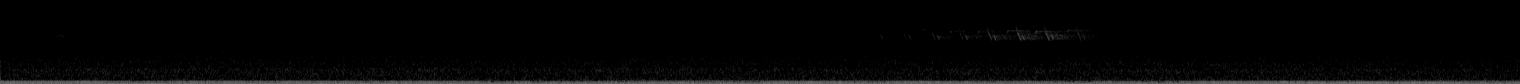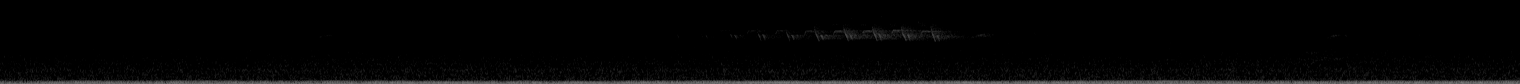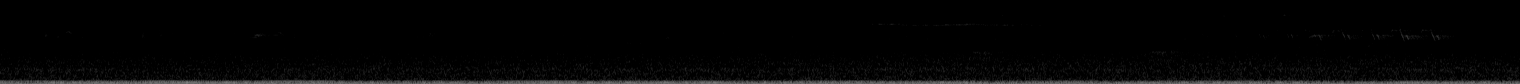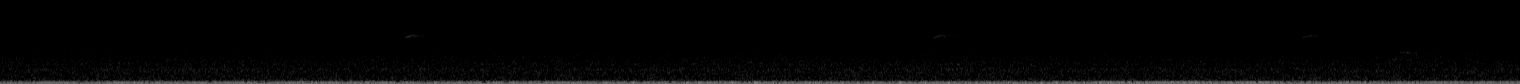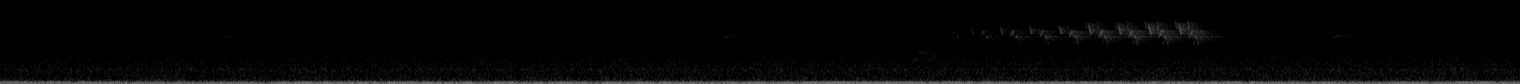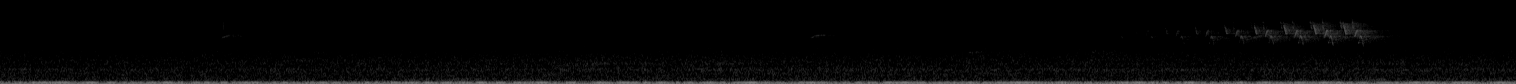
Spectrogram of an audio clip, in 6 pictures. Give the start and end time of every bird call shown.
8.5s-11.2s: Ovenbird (Seiurus aurocapilla)
21.6s-25.3s: Ovenbird (Seiurus aurocapilla)
38.8s-41.2s: Downy Woodpecker (Dryobates pubescens)
39.9s-42.3s: Red-bellied Woodpecker (Melanerpes carolinus)
42.8s-45.1s: Ovenbird (Seiurus aurocapilla)
49.4s-55.5s: Eastern Towhee (Pipilo erythrophthalmus)
58.4s-68.5s: Eastern Towhee (Pipilo erythrophthalmus)
59.3s-60.1s: Red-bellied Woodpecker (Melanerpes carolinus)
70.2s-73.2s: Ovenbird (Seiurus aurocapilla)
74.0s-84.6s: Eastern Towhee (Pipilo erythrophthalmus)
86.8s-90.3s: Ovenbird (Seiurus aurocapilla)

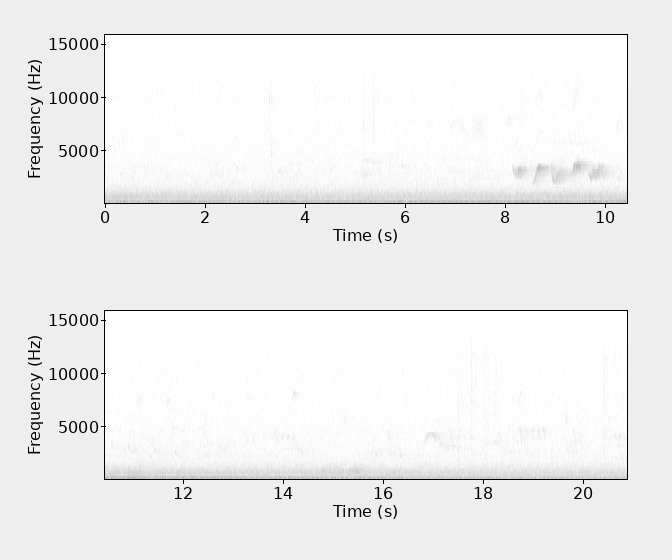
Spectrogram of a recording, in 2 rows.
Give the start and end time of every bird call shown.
8.1s-10.1s: Scarlet Tanager (Piranga olivacea)
16.7s-17.6s: Eastern Wood-Pewee (Contopus virens)

